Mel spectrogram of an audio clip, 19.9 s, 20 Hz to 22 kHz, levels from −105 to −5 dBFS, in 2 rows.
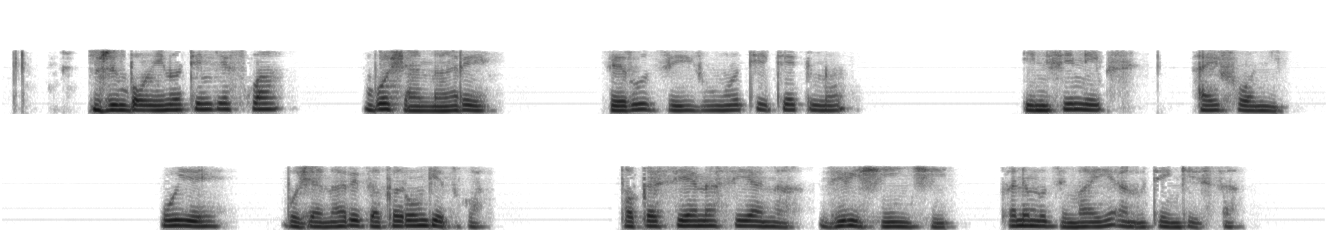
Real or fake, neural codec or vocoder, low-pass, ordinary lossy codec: fake; codec, 16 kHz, 4 kbps, FunCodec, trained on Chinese and English, 50 frames a second; 3.6 kHz; AAC, 24 kbps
